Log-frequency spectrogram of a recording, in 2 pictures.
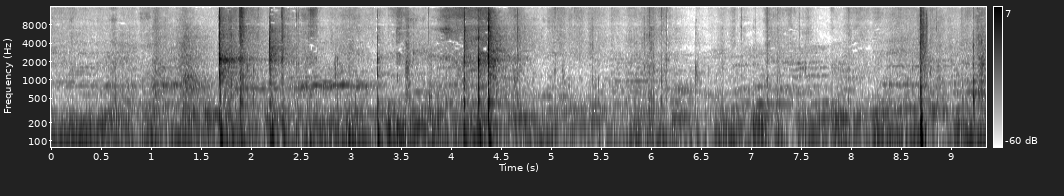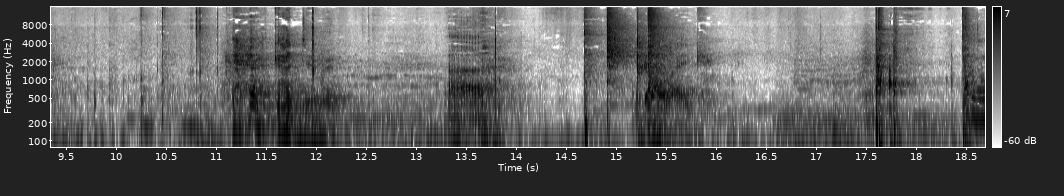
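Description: Background music playing with indistinct voices, broken by several sharp knocks as the phone is handled and swung about.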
